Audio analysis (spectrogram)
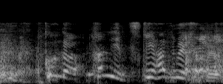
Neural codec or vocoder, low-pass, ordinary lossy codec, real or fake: codec, 44.1 kHz, 3.4 kbps, Pupu-Codec; 7.2 kHz; none; fake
